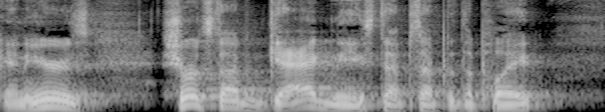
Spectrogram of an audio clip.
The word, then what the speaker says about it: Gagne: Whenever his last name was Gagne, G-A-G-N-E. But nope, his name was Gagne. That's how he pronounced it.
